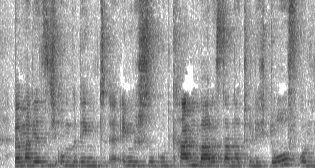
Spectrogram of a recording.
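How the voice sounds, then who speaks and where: A woman speaks in a high, monotone voice at a moderate pace. The room echoes audibly, and there is noticeable background noise. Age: 20s. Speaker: bookseller and book content creator. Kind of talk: podcast interview.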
